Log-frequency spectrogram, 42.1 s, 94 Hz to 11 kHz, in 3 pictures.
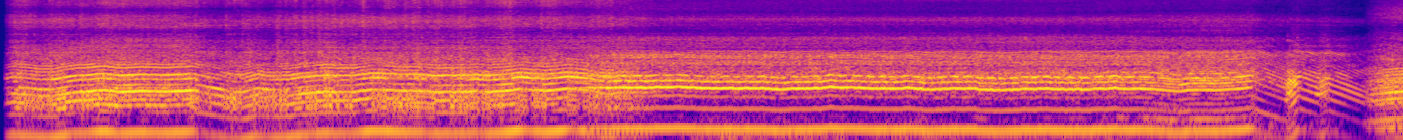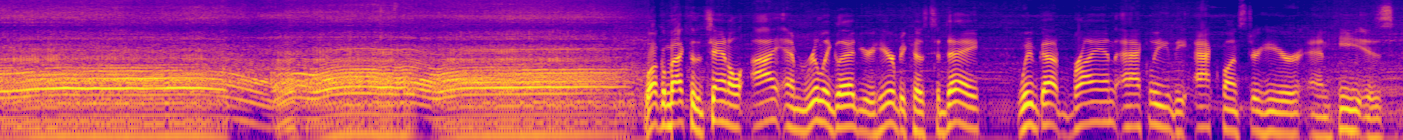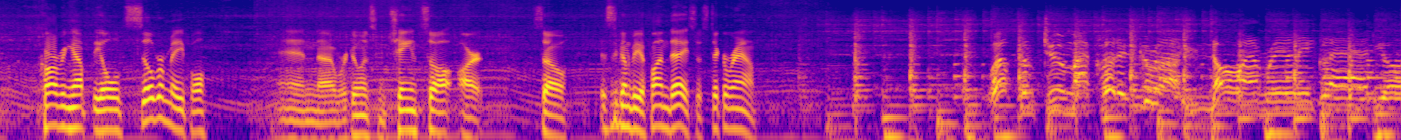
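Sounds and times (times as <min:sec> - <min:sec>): chainsaw cutting wood: 0:00.0 - 0:42.0.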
